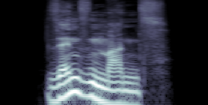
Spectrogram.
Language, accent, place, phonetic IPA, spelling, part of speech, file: German, Germany, Berlin, [ˈzɛnzn̩ˌmans], Sensenmanns, noun, De-Sensenmanns.ogg
- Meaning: genitive of Sensenmann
